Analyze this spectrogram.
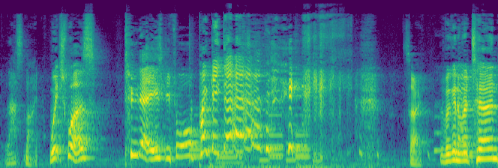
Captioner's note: laughs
